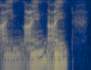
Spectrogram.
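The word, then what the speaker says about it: عين: Orang Arab tuh biasanya ain. Ya kalau ngomong ain, nah gitu. Jadi dari dalam, lebih dalam.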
